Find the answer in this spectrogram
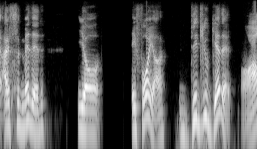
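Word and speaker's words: FOIA: I can't remember whoever it's pronounced yeah Foya for Foya there we go I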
